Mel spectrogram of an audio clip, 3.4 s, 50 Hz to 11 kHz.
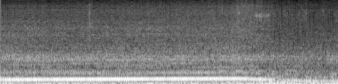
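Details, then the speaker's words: Vauxhall Cavalier Diplomat 2.0i at full throttle after clearing a suspected partially clogged exhaust: a strong, clean rising note pulling to 6,000 rpm with no flat spots. Healthy, after earlier severe power loss. "And it will pull clearly all the way to 6,000 RPM. Fantastic, what a difference."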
